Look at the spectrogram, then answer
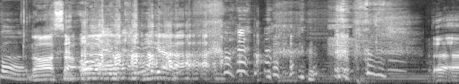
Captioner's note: laughs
